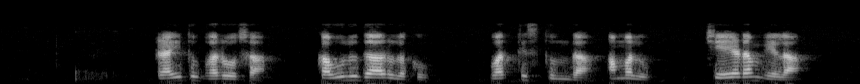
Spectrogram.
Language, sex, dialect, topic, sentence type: Telugu, male, Utterandhra, agriculture, question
